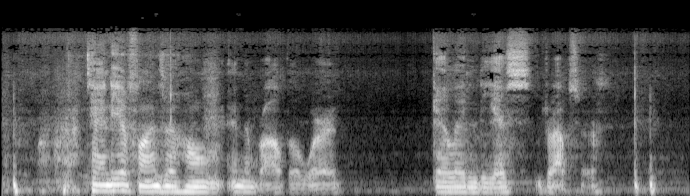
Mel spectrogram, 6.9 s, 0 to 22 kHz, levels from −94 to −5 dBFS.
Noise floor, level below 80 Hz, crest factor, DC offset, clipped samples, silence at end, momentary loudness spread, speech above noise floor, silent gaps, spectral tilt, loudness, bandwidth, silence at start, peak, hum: -53 dBFS; -46 dBFS; 16 dB; under 0.1%; under 0.1%; 0.3 s; 15 LU; 38 dB; none; -4.5 dB/octave; -17 LUFS; 12 kHz; 0.05 s; 0 dBFS; none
